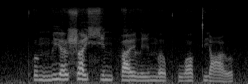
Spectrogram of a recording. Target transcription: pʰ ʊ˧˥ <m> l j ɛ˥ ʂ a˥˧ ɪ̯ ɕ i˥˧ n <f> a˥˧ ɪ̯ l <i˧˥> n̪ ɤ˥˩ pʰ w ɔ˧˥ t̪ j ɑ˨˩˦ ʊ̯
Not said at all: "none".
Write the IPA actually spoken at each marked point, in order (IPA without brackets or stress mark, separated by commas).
ŋ, f, i˥˧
